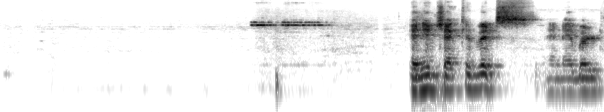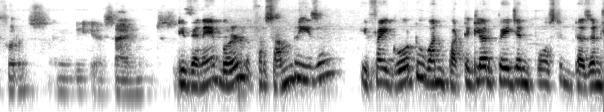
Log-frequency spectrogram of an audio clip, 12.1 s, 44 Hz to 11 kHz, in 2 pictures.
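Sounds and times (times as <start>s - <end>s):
high-pitched electronic beep: 2.5s - 3.3s.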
